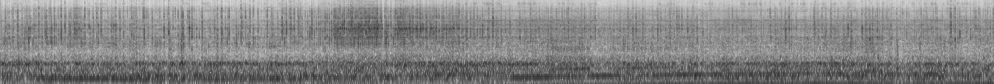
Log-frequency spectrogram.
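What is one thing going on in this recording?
A kart engine buzzes loudly close by, its pitch rising as it speeds up.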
